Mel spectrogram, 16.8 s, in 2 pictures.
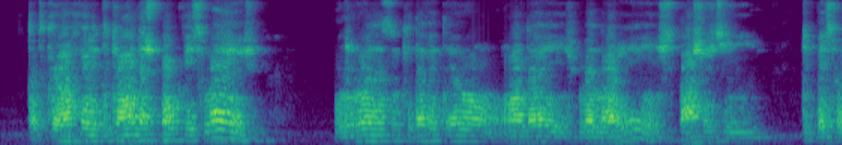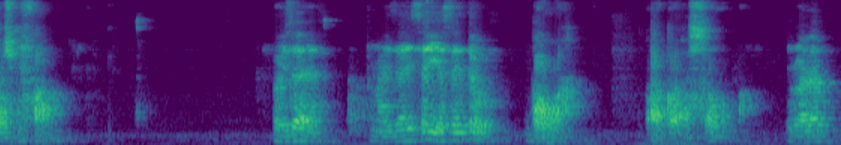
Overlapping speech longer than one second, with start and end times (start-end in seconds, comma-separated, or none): none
